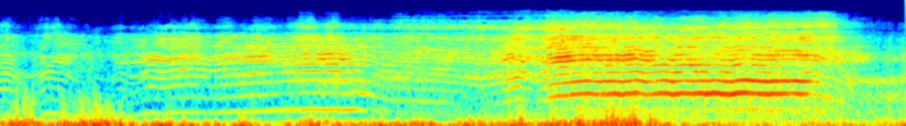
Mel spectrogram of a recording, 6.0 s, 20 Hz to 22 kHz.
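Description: Losi 8IGHT nitro buggy engine, fitted with a Novarossi tuned pipe, being warmed up: a high-pitched whine that rises and falls as it is revved, then holds steady for about two seconds before dropping away near the end. A low rumble runs beneath it.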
